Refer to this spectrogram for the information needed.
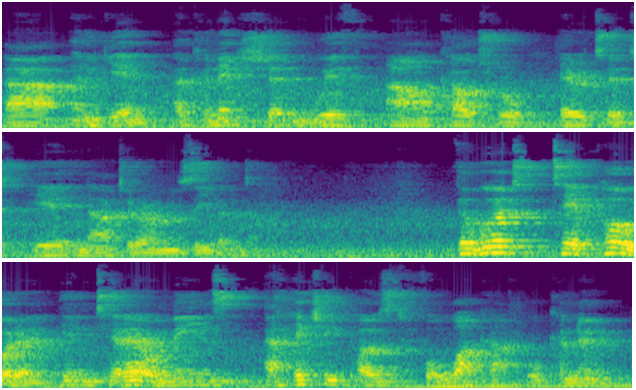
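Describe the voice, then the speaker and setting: A man speaks at a fairly slow pace and a fairly low pitch. There is audible room echo and noticeable background noise. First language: Shona. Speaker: preacher. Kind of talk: sermon.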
